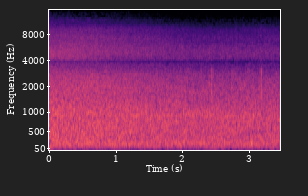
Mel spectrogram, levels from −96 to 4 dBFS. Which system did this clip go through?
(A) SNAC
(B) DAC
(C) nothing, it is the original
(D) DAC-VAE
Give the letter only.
C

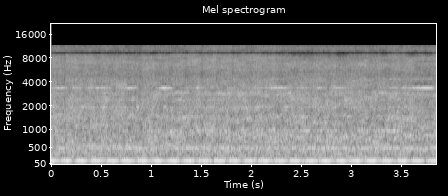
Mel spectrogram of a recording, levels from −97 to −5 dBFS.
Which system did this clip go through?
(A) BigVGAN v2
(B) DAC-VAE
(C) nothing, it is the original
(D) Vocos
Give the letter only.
B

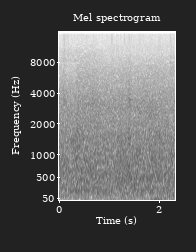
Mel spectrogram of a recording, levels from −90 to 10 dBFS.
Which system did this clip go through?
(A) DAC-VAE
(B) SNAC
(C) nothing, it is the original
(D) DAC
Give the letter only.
C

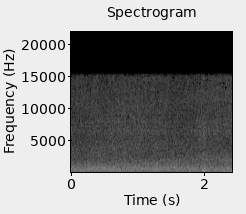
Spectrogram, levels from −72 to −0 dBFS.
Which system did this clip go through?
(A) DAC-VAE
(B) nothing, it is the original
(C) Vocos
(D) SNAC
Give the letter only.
B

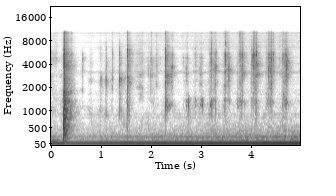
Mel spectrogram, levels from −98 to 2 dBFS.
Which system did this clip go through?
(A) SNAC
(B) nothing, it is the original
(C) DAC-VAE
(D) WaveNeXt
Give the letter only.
C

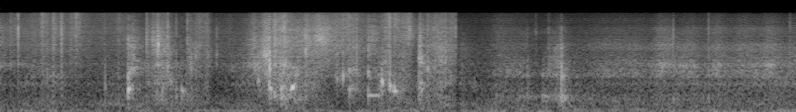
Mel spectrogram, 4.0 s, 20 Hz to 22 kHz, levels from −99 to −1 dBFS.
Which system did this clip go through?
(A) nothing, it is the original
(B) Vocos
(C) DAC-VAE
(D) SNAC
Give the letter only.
C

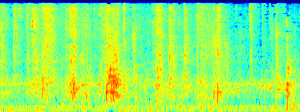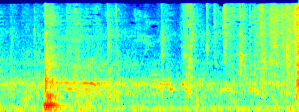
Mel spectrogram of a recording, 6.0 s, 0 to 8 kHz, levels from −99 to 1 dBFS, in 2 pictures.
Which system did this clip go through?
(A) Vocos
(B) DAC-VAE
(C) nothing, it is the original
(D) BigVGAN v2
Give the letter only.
B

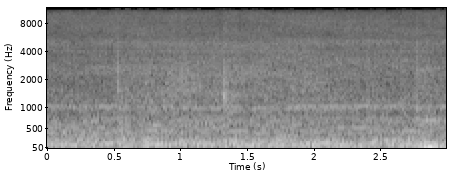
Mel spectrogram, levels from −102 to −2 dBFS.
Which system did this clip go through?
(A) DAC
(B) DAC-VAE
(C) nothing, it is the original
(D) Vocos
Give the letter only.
B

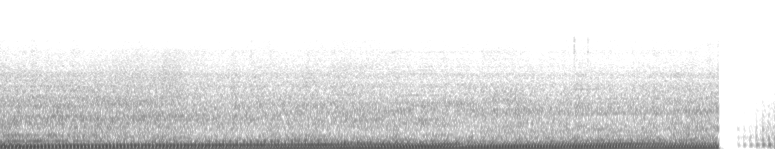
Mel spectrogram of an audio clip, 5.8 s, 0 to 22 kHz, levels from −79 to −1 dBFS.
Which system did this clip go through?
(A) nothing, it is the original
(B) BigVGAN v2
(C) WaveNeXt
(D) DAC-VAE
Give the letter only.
D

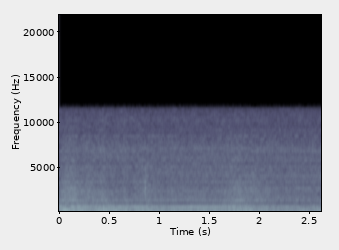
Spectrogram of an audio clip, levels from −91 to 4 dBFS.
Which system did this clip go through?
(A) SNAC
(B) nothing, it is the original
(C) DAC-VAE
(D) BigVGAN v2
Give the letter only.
C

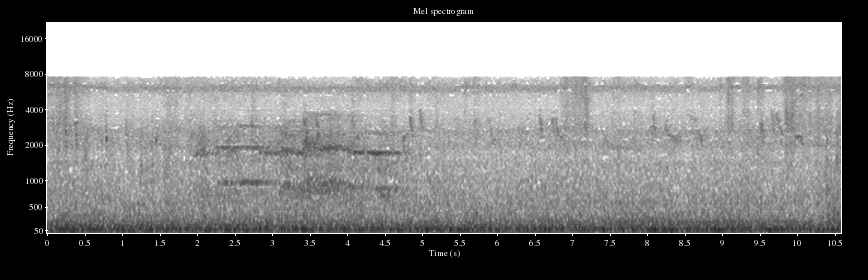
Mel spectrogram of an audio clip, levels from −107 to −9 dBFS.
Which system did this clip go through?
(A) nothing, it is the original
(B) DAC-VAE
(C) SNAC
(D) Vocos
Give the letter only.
B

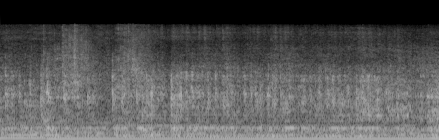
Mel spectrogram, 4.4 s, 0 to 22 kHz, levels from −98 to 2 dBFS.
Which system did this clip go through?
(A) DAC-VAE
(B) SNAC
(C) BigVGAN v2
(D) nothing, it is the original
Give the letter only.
D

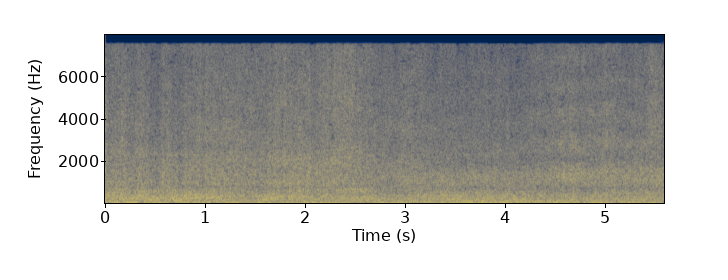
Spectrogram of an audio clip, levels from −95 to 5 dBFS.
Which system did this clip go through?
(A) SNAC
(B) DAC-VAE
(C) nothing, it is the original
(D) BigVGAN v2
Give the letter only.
C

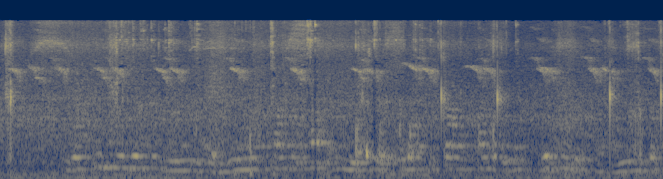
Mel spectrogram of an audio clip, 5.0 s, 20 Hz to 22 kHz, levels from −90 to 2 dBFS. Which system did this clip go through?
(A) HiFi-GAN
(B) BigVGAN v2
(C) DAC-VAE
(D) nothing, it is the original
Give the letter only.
D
